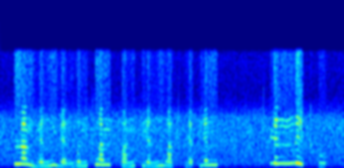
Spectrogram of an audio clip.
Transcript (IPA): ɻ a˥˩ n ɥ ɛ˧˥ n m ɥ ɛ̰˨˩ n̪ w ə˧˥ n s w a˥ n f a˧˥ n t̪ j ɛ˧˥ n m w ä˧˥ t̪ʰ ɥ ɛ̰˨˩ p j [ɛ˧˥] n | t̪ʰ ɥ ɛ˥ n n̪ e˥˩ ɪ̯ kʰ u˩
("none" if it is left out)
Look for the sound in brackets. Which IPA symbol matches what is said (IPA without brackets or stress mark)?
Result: ɛ˥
